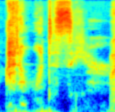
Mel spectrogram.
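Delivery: breathy quick whisper. Retold or imitated. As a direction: hush it out fast under your breath. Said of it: "Rachel whispers".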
